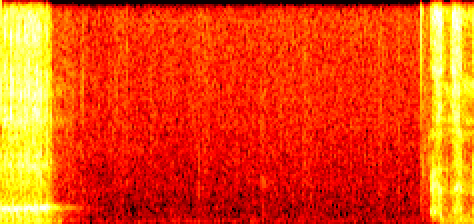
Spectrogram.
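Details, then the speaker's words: Imitated obstructive sleep apnea: a loud snore, nearly three seconds of silence, then a noisy gasp for air. It mimics the repeated breathing pauses caused by upper airway obstruction; this is a simulation, not a real patient. "what is sleep apnea it's heavy snoring with repetitive pauses in breathing I'm going to emulate it but I can't possibly put out the volume that wakes an entire household up when a person has sleep apnea sounds like"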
